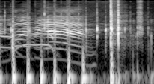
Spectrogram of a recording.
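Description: Girls singing a hand-clapping game song, with quick, even hand claps about five a second.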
